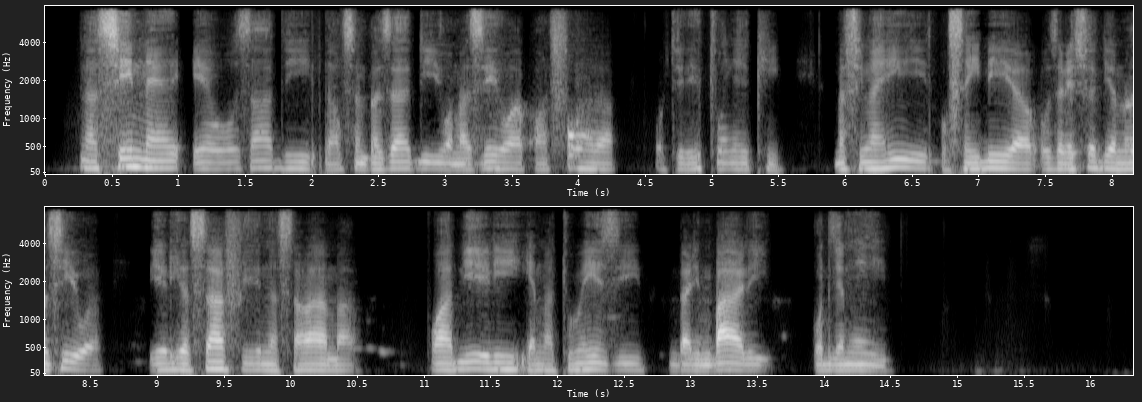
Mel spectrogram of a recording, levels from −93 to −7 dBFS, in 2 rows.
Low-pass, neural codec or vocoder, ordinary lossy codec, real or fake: 7.2 kHz; codec, 16 kHz, 0.5 kbps, X-Codec, HuBERT features, trained on general audio; MP3, 48 kbps; fake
